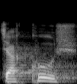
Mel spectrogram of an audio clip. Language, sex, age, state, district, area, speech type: Bengali, male, 45-60, West Bengal, Purulia, urban, read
